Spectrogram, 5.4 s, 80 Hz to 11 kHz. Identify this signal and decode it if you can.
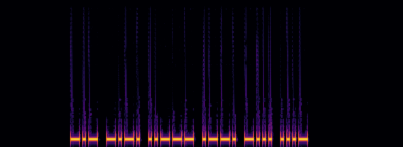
Morse code, heard as a keyed tone, about 30 wpm, 700 Hz. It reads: KC2PBV
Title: USA Call Signs - 6 Characters - Repeated 3x - 30wpm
